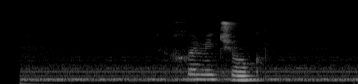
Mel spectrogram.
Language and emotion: Russian, sad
